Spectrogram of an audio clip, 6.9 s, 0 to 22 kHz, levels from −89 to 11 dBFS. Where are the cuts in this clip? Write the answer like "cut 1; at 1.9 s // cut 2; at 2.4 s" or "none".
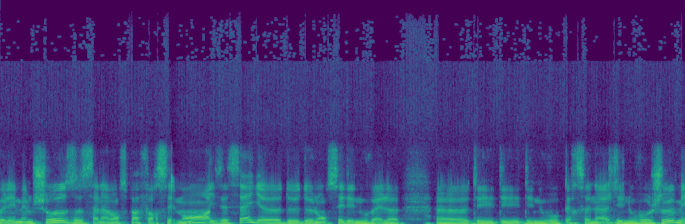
cut 1; at 2.1 s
